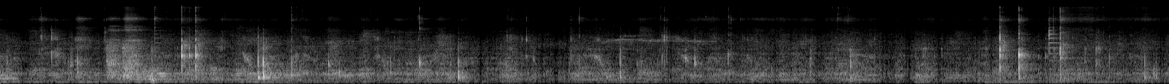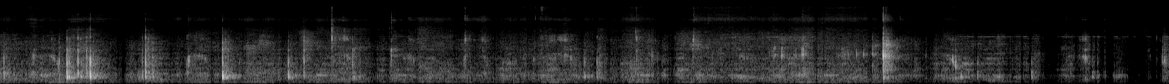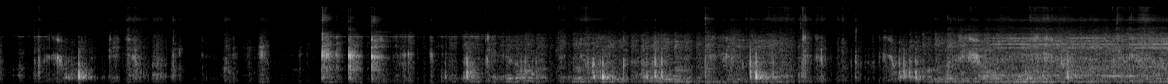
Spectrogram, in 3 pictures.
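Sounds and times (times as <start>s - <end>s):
chewing crunchy food: 0.0s - 35.0s.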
